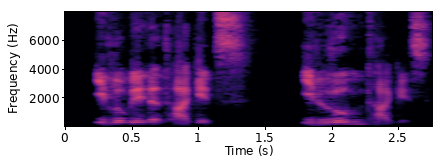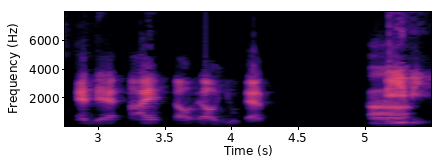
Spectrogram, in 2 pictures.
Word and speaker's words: illum.e: So Illum with the E is pronounced as Illum. Correct. And without the E, it's Illam. It's Illam.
